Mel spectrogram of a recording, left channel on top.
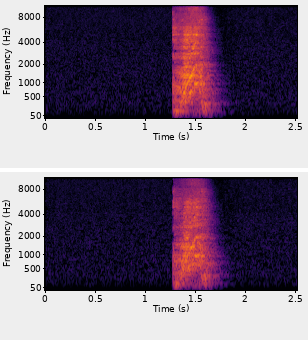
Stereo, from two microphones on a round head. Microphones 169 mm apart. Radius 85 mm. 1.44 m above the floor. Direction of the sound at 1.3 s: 60° left (ahead or behind).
